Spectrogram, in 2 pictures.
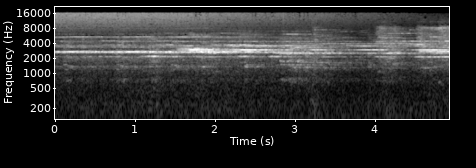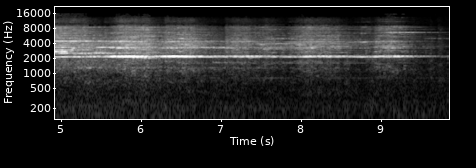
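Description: A train rolls along the rails with a sustained high metallic squeal from the wheels, steady and fairly loud for the whole stretch, swelling and fading slightly as it moves past; no voices.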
